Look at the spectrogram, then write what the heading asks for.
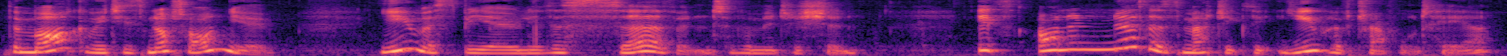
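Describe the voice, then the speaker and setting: A woman's voice: medium pitch, sing-song, fairly quick, slightly rough. A woman voicing a tall, imperious queen in a storybook, haughty and commanding. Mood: scornful.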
